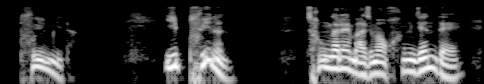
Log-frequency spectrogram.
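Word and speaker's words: 溥儀: 한자와 발음은 부의인데 중국 발음은 푸입니다.이 푸인는 청나의 마지막 황제인데 세 살이 되기 전에 황제 자리에 올라갑니다.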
